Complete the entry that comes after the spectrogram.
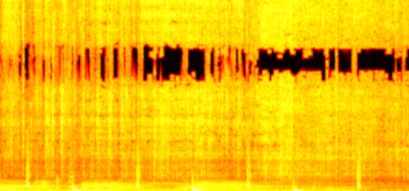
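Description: Halved tomatoes, onions, green chillies and garlic sizzling in hot oil in a frying pan, a steady high hiss. Background music with held notes and a slow regular beat plays over it.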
